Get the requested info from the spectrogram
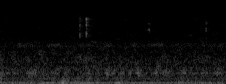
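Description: A few faint computer mouse clicks over a low, steady hum.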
